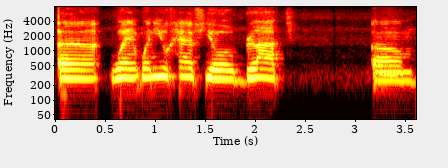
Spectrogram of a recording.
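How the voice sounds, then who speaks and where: A man with a non-native accent speaks at a fairly slow pace. His fairly high voice has a dark, mellow tone. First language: not English. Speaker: webinar participant sharing a testimonial. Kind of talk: testimony. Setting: webinar call. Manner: halting.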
